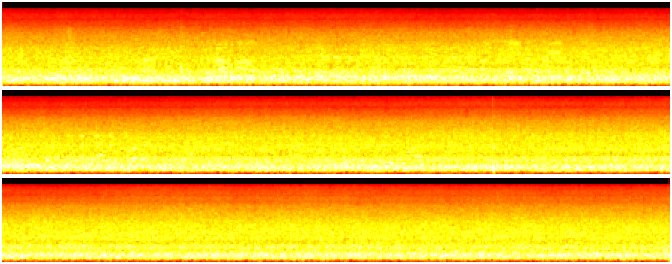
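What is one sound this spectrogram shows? River rapids roar outdoors.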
